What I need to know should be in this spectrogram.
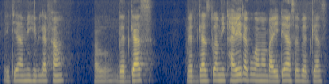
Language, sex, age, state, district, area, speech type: Assamese, female, 60+, Assam, Majuli, urban, spontaneous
